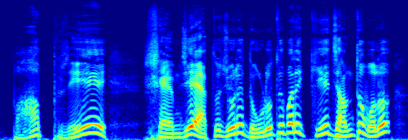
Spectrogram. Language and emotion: Bengali, surprised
